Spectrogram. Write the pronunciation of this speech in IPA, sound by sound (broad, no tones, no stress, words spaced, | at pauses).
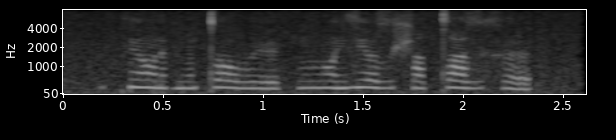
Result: kʲɔ̃ɾə ɡə̃tɔβʏ | ŋɔ̃zʲɔzʃə tˤʏzxə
